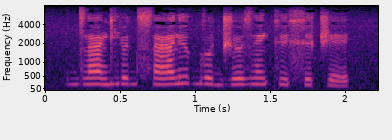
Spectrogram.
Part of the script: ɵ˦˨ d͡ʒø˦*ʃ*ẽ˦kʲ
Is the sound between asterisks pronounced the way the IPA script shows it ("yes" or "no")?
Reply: no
